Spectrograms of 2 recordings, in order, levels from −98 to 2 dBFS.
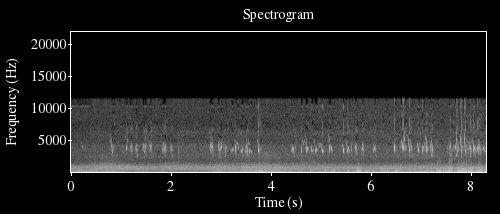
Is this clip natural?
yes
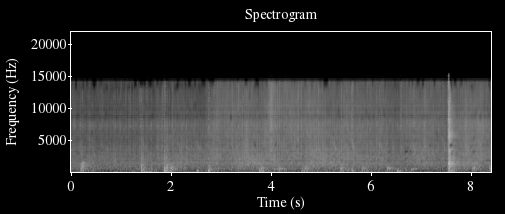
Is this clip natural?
no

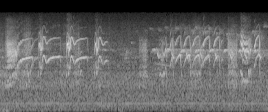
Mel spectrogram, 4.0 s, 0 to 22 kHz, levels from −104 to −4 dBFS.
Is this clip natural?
yes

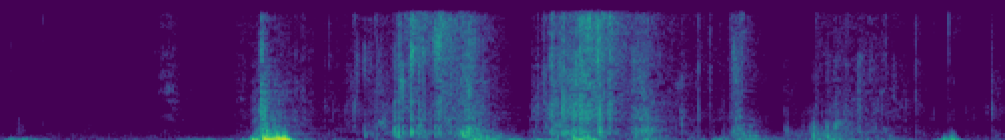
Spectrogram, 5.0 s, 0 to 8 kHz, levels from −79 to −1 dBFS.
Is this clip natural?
no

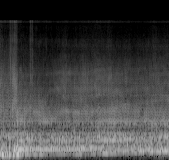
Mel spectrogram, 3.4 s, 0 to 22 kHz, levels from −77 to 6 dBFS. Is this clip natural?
no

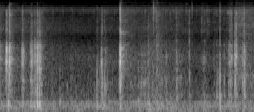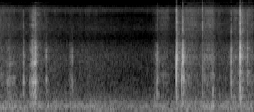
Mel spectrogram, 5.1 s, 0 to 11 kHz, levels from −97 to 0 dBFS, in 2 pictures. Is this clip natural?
yes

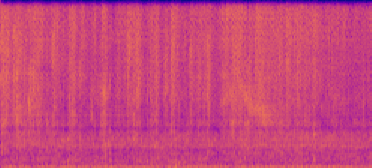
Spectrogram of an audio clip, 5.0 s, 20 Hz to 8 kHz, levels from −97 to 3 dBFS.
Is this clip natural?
no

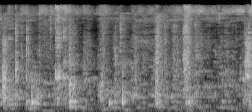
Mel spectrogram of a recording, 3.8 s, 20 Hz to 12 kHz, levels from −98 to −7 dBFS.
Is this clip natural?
yes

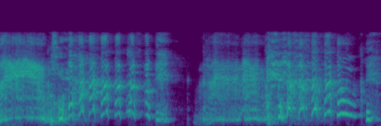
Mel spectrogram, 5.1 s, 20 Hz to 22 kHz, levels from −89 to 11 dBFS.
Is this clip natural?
no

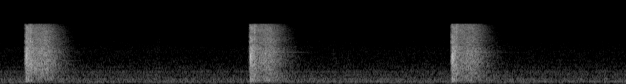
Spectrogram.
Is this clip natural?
yes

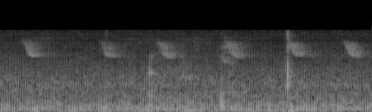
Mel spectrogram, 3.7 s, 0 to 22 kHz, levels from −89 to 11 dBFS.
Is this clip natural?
no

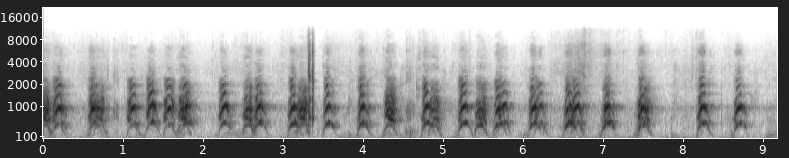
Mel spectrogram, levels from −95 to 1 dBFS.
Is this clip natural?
no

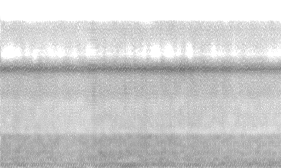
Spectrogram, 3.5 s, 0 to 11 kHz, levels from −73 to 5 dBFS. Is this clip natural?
no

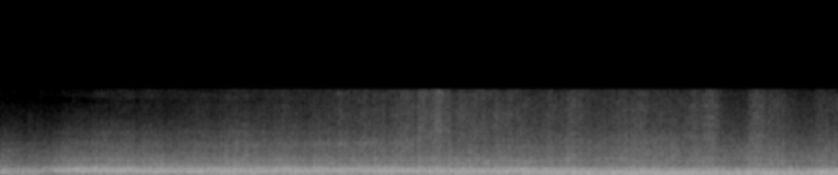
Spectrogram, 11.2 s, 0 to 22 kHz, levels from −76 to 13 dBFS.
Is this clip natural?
no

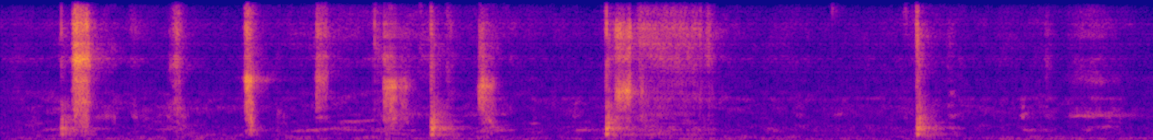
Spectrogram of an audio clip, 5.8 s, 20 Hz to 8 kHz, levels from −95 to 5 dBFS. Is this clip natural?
no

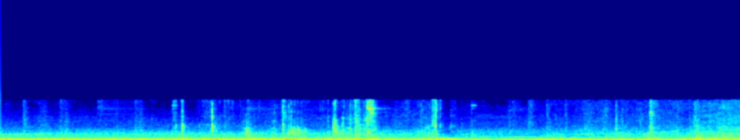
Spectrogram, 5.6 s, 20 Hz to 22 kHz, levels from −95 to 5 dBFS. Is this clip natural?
yes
